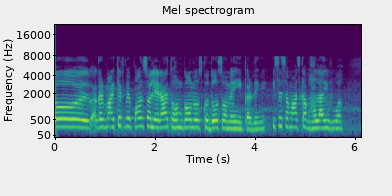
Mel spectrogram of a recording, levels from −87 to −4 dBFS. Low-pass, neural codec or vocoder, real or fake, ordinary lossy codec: none; none; real; none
